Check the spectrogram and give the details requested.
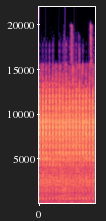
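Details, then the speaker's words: Radial shockwave therapy for tennis elbow using the R040 applicator at 1.4 bar and 21 Hz, giving more depth: rapid jackhammer-like mechanical tapping about 21 pulses a second while the patient is asked about pain. "so we're now getting more depth let's see how this feels bar pressure on a tennis elbow using the r040 and albeit i'm at 21 hertz but what's the pain like"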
